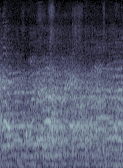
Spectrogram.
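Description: Indistinct chatter of several voices echoing in a large indoor hall, with a faint click about a second in.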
